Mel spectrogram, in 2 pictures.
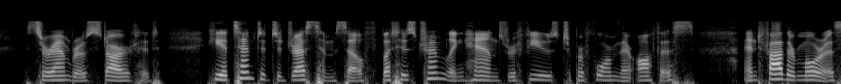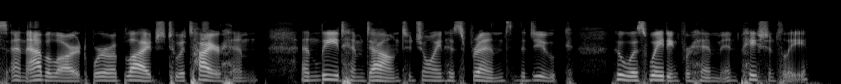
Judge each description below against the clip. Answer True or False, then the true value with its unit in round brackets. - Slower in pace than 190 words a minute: True (155 wpm)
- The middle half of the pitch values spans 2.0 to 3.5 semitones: True (2.7 semitones)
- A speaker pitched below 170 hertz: False (185 Hz)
